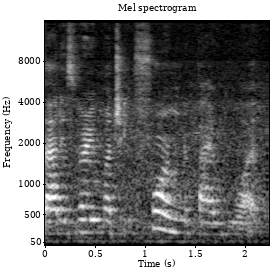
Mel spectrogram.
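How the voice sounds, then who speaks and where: A woman from China who speaks English, a composer answering interview questions in a thoughtful, halting way and searching for her words. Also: mid-range voice, gravelly. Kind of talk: reflective conversation. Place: room in New York. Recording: roomy sound with steady background noise.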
